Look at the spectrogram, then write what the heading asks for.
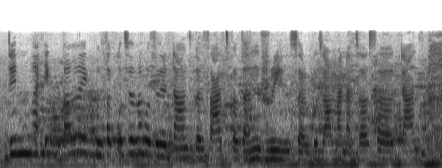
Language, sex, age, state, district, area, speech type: Nepali, female, 18-30, West Bengal, Alipurduar, urban, spontaneous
